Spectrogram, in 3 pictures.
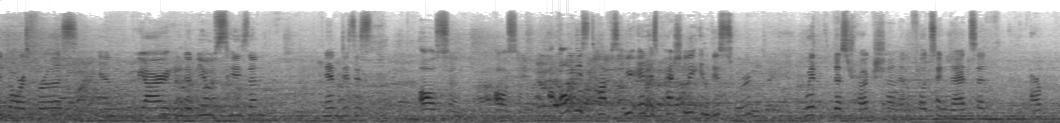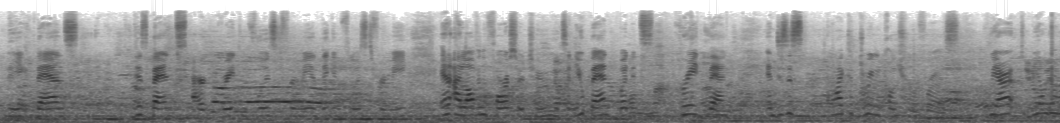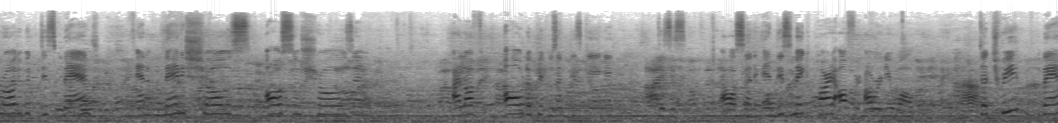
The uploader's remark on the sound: The Metal Gods Meltdown catches up at Audio Glasgow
